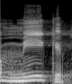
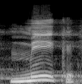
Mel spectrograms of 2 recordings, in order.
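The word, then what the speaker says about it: make: और के ई से क इसे पढ़ा जाएगा मेक एम ए के ई मेक बी ए एस ई इसे पढ़ा जाएगा बेस क्या पढ़ा जाएगा सर बेस ठीक है?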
